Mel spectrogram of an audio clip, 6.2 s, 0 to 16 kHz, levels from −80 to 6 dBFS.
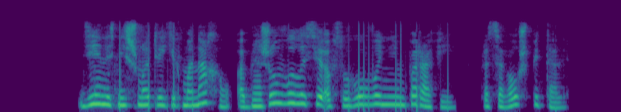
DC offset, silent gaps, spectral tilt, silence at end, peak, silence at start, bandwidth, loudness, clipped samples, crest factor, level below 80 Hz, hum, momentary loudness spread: under 0.1%; 2.33-2.37 s, 4.71-4.81 s; -5 dB/octave; 0.55 s; -10 dBFS; 0.8 s; 7.8 kHz; -26 LUFS; under 0.1%; 16 dB; -62 dBFS; none; 12 LU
